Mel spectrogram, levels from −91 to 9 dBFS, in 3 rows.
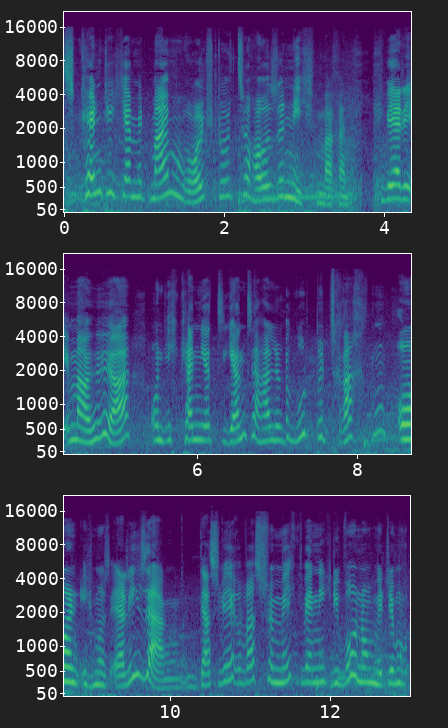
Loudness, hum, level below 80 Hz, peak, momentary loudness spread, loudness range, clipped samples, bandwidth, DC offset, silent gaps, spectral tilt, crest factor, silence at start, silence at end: -24 LUFS; none; -54 dBFS; -6 dBFS; 10 LU; 3 LU; under 0.1%; 15.5 kHz; under 0.1%; none; -3.5 dB/octave; 20 dB; 0 s; 0 s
